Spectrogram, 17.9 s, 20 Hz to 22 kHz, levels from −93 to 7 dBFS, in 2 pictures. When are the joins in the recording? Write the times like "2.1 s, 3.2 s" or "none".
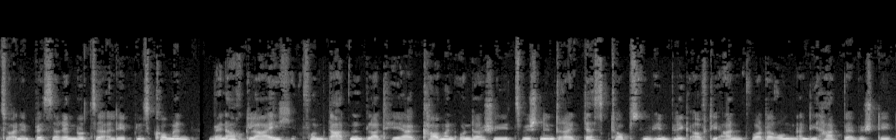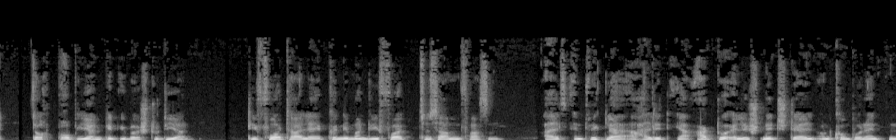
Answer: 14.3 s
